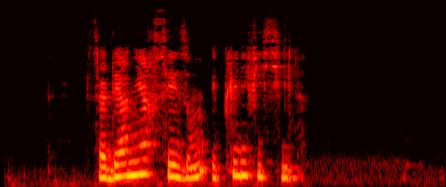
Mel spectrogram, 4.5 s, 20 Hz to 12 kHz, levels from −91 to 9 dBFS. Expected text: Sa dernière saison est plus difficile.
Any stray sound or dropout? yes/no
no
